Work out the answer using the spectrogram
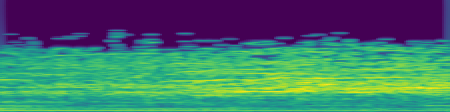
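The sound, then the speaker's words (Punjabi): Loud applause and cheering from an audience thanking the poet Surjit Patar at a recorded program, a thick, sustained roar of clapping mixed with shouts and whoops that holds steady and grows slightly louder toward the end. “Guru ji Surjit Patar ਸਾਹਿਬ ਦਾ ਕੋਟੀ ਕੋਟੀ ਸ਼ੁਕਰਾਨਾ ਜ਼ੋਰਦਾਰ ਤਾਲੀਆਂ”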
